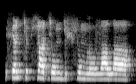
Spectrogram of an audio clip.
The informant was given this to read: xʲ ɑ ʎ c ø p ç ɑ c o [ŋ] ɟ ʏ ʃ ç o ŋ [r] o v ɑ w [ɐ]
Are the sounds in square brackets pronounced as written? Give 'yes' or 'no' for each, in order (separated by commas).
yes, no, no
